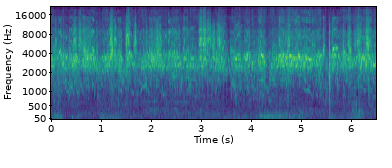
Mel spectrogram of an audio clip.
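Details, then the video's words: Budgerigar chatter fills the recording: steady high-pitched twittering and squeaky warbling from many birds, with loudness swelling and dipping but never stopping. "Australian Budgie parrot chirping sounds"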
